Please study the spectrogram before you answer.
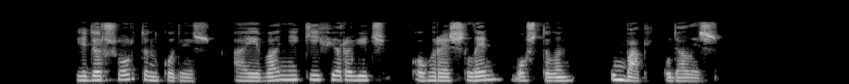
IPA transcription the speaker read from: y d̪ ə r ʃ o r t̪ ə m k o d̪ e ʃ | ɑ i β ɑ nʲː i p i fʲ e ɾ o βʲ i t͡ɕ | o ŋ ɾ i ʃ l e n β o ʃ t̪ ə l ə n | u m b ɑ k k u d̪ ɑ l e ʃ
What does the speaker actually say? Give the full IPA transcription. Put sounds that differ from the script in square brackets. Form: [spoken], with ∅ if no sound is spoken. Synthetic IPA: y d̪ ə r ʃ o r t̪ ə [n] k o d̪ e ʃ | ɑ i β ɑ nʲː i [k] i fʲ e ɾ o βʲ i t͡ɕ | o ŋ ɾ [e] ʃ l e n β o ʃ t̪ ə l ə n | u m b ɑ k k u d̪ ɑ l e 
